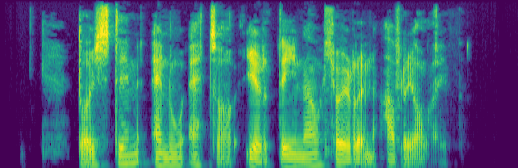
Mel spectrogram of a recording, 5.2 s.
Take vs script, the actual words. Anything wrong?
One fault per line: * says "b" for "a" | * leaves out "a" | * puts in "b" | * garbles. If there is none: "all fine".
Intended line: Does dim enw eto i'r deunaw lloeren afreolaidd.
all fine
